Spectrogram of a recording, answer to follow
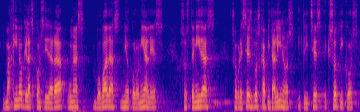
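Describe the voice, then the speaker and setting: In a university residence's lecture hall, a Madrid-born philosopher with a Madrid Spanish accent reads out a prepared lecture, sprinkling in wry jokes at his own expense. He speaks in a medium-pitched, slightly mellow voice, flat in delivery and moderate in pace.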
